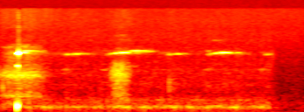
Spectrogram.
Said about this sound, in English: I can hear his fan though, or the birds. I mean, birds.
